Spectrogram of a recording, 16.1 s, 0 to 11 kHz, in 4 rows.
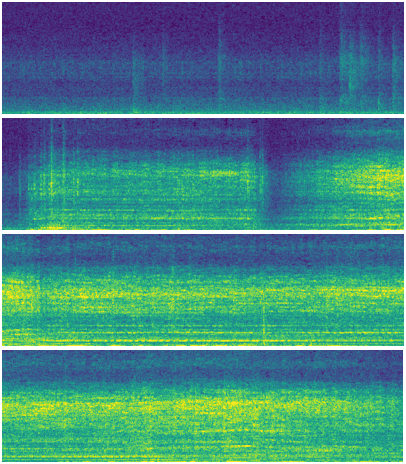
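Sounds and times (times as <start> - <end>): robot vacuum motor hum and whine: 4.2 - 16.0.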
